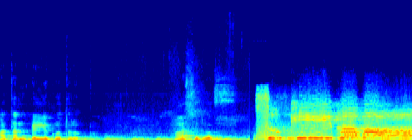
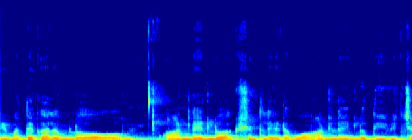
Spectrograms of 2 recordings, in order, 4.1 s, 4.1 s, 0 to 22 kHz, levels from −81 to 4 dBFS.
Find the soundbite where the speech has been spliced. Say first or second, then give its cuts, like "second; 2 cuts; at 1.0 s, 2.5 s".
first; 1 cut; at 2.4 s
